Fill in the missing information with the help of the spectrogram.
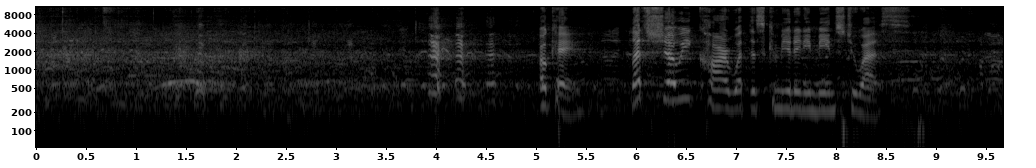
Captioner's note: laughter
